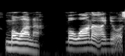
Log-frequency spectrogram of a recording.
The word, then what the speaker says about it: Moana: Is it Mona? Moana.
